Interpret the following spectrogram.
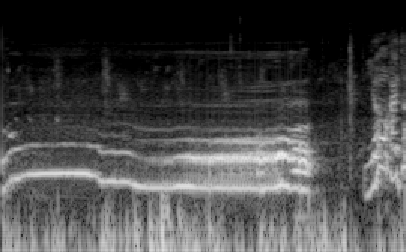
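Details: Lolo, a pet Alaskan Malamute, gives a sustained, steady howl for about four seconds. The pitch steps slightly lower partway through, then cuts off. A person talks afterward and faint room noise runs underneath.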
